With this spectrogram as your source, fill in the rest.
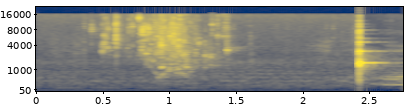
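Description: Milk pours into a measuring cup with a brief liquid gurgle near the middle, followed by a sharp clink of the cup or container close by.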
